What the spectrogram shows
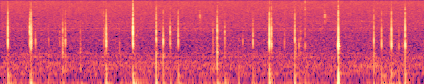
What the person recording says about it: It's like a giant rectangle of acrylic, and it makes incredible tapping sounds.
